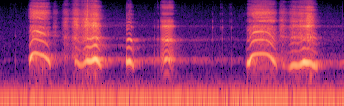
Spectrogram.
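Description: A woman sobbing: short choked cries and gasping breaths in two bursts, the first under a second in and the second around three seconds in.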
